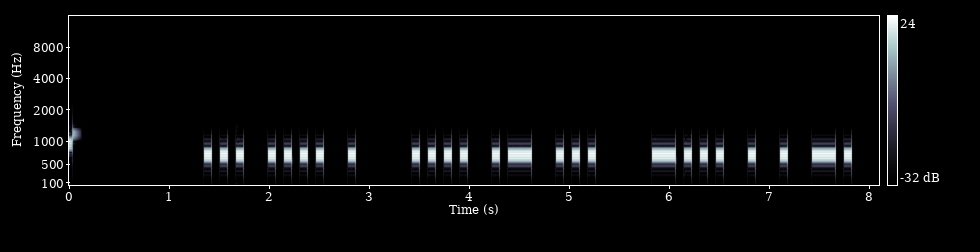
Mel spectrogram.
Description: Morse code, heard as a keyed tone, about 15 wpm, 700 Hz. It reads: SHE HAS BEEN
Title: Sentences from Top 1600 Words 15wpm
